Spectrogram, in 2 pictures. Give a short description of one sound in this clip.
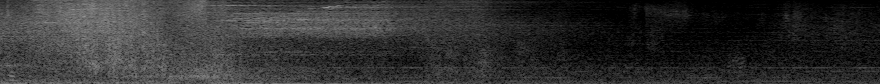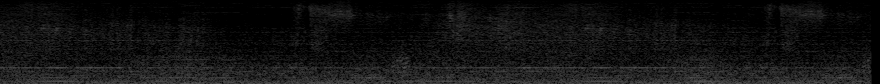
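A game victory fanfare swells and then quiets.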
